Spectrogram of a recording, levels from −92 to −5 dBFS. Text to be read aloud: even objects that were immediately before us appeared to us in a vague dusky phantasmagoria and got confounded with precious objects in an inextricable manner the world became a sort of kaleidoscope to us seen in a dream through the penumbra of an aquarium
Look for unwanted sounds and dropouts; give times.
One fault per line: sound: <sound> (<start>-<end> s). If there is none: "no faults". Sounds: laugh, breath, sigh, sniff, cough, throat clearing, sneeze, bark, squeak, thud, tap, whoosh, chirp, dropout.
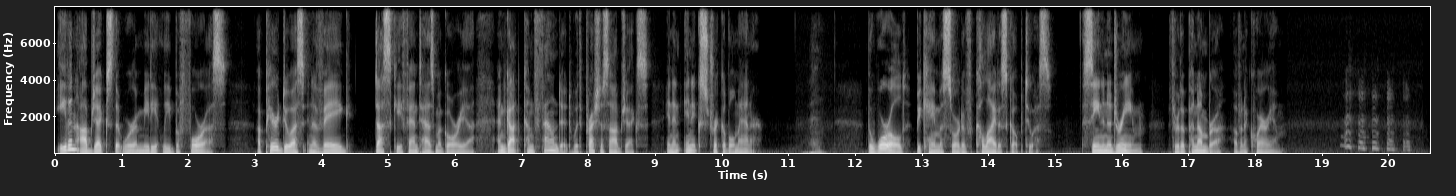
sound: breath (11.2-11.7 s)
sound: laugh (19.3-20.4 s)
